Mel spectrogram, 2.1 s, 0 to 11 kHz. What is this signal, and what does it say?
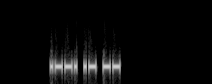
Morse code, heard as a keyed tone, about 51 wpm, 700 Hz. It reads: PAM
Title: USA Common Names - Max 3 Letters - 50wpm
